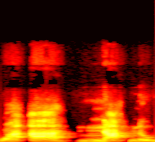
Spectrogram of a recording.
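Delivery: "knock" as the stressed syllable, hit hardest. Explaining a stress mark in a pronunciation guide, stress on knock. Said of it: "I'm putting the emphasis on the knock part".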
